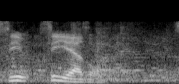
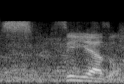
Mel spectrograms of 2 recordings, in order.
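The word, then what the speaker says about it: CyaSSL: We're at Saya SSL, is that right? – We pronounce it C-Yazzle. C-Yazzle. – Okay, can you spell that? That's Charlie Yankee Alpha Sierra Sierra Lima.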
